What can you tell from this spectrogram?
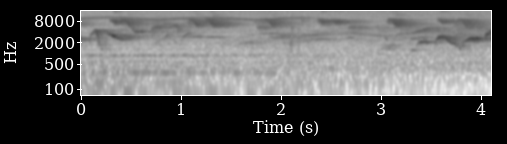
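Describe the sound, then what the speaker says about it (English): Several birds sing and chirp at sunrise in a Costa Rican forest, bright overlapping calls and short trills scattered through the clip, fairly faint and distant over a quiet background hum. "the sun is greeted by a multitude of bird songs."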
